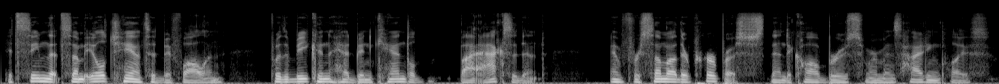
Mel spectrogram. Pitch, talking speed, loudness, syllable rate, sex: 105 Hz, 175 wpm, -20 LUFS, 5.2 syllables/s, male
